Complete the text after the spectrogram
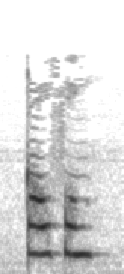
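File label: "高峰", Mandarin Chinese; chinese-flashcards; hsk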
